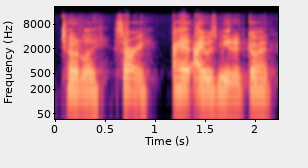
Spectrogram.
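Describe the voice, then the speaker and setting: A woman's voice: fairly low pitch, fairly even intonation, quick pace. A woman hosting a live online talk stream, chatting casually and rambling with restarts on a computer mic.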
